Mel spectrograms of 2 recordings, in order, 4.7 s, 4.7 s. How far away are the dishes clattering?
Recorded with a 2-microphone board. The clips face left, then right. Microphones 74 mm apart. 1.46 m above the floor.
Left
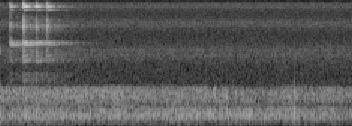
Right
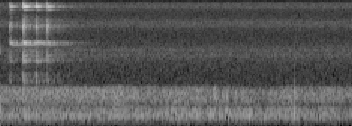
About 1.1 m.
